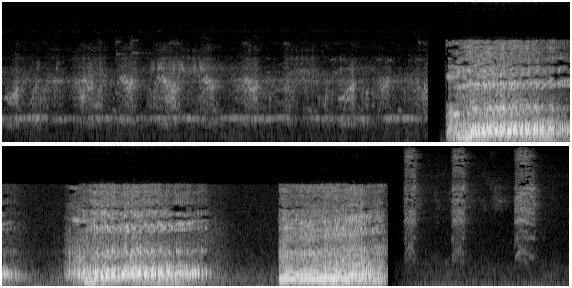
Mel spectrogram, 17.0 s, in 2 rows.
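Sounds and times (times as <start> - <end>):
crocodile bellowing: 6.7 - 11.8, 12.7 - 14.3.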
